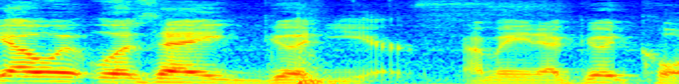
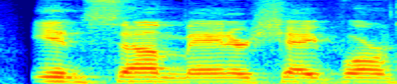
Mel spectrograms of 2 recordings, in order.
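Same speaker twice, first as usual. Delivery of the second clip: ordinary talk, nothing marked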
